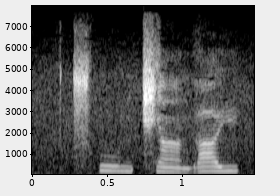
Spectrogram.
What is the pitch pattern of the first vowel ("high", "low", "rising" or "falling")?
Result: low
